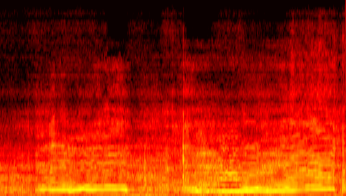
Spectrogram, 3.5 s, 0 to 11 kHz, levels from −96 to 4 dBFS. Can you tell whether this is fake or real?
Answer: fake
